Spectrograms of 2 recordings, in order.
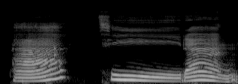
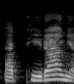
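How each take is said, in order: First: The middle consonant sounds like ch. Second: The middle consonant sounds like t. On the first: The speaker calls it right. "구개음화 적용해서 밭이랑 요렇게 발음을 해야지 맞는 거죠" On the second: The speaker calls it wrong. "그대로 밭이랑이 아니라"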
